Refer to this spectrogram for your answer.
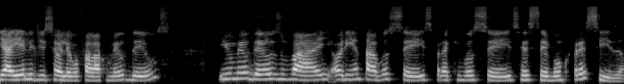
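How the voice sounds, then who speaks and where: A woman talks with a fairly high pitch. Her pitch varies in an ordinary way. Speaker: astrology and tarot teacher. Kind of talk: online workshop lecture. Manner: fast.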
